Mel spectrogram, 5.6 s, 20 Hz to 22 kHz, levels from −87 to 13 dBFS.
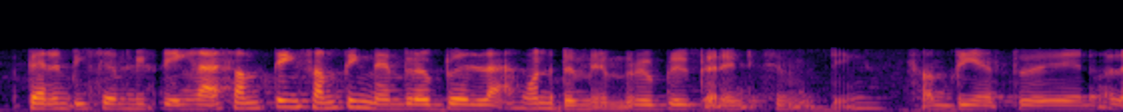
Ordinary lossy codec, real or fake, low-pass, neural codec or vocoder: none; fake; 3.6 kHz; codec, 16 kHz, 4 kbps, X-Codec, HuBERT features, trained on balanced general audio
